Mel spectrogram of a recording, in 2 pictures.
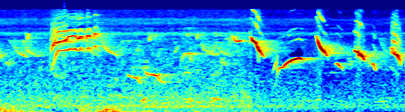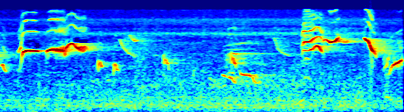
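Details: Oriental magpie-robin of the white-breasted form singing energetically in the wild, delivering varied rapid phrases of sharp chirps, slurred whistles and high twittering notes in bursts separated by short pauses.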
